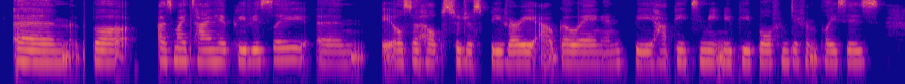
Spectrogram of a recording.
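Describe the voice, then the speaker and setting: The woman's intonation is monotone and flat. Her tone is dark and mellow, and she keeps a moderate pace. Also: medium pitch for a woman, hardly any pauses. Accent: British. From UK. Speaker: international student. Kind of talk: webinar panel answer.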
